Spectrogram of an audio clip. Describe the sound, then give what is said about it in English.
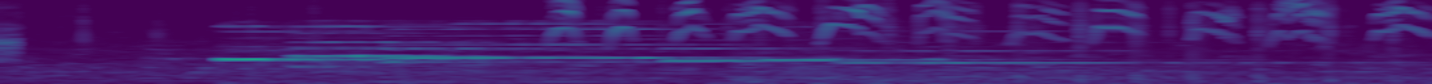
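A tin whistle sounds a few sustained, reedy notes that step down slightly in pitch, while a rapid run of shrill, high squeaks chirps in over the second half. “There's nothing that a stoat hates more than a tin whistle.”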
